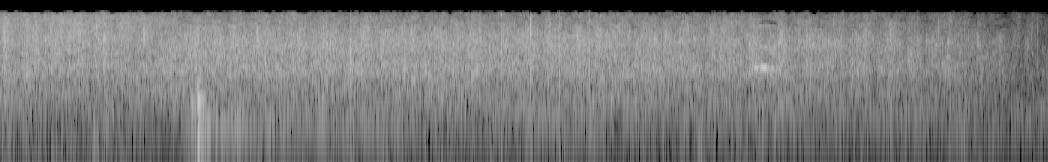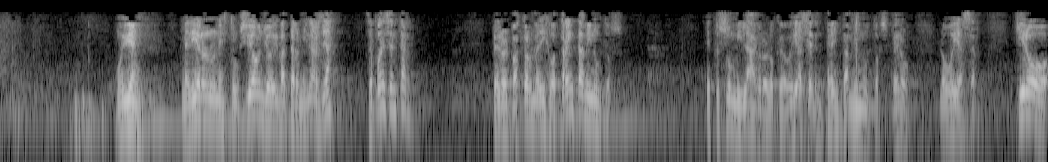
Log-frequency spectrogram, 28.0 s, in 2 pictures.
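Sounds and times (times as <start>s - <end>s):
audience applause: 0.0s - 14.3s
speech: 15.6s - 19.6s, 20.6s - 22.4s, 23.4s - 27.9s.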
